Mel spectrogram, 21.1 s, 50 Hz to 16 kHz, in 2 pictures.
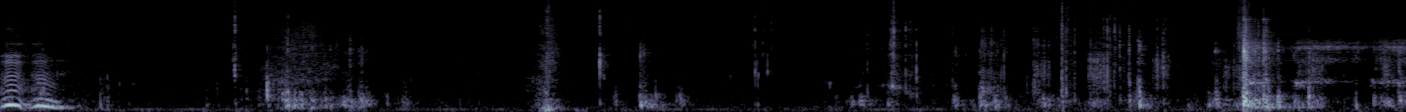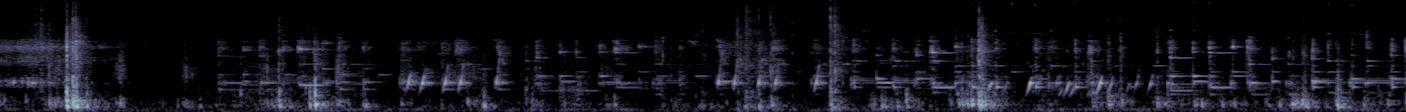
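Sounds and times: crunchy food being bitten: 4.5 - 12.1
quiet chewing: 4.5 - 12.2.

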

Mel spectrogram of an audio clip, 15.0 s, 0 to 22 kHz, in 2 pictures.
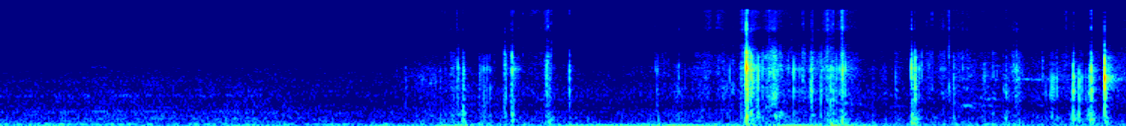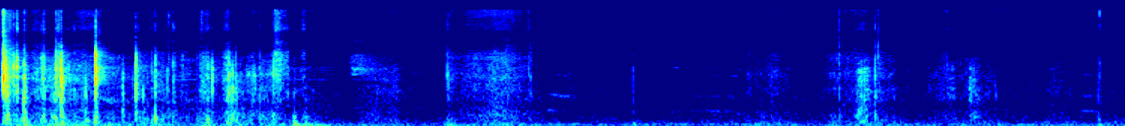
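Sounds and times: plastic blister pack crackling: 2.7 - 9.6.

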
